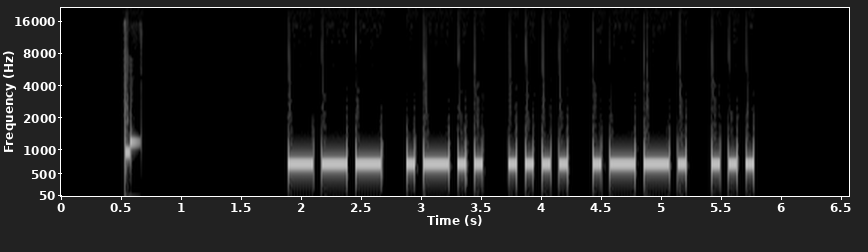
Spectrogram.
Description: Morse code, heard as a keyed tone, about 17 wpm, 700 Hz. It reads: OLHPS
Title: Code Groups - 5 Letters - 17wpm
